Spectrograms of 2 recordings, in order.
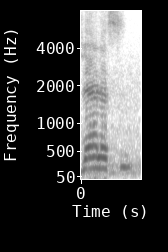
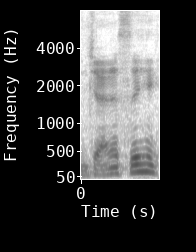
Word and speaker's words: Genesee: Got some Genesis. Sorry. And I was some gonna IPA. say you went to Genesee. You went the cheap way, huh? Yeah, my bad. I said it wrong.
